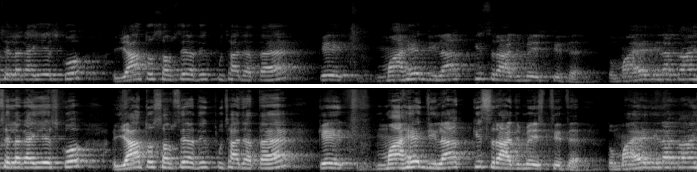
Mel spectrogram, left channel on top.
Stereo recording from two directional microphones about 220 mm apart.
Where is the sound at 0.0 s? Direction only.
45° right (ahead or behind).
